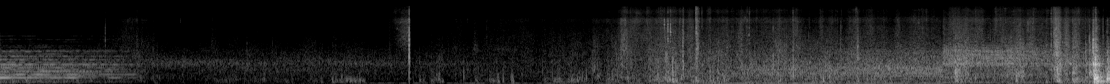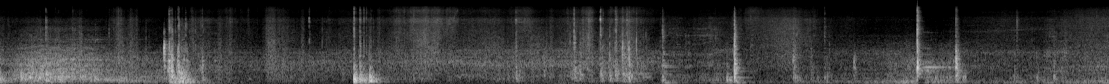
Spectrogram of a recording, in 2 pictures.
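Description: Ambient music fades out, then after a quiet stretch come several sharp knocks and clunks of a Ford Transit Custom camper van's sliding side door and a tripod being handled, over a steady outdoor hiss.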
